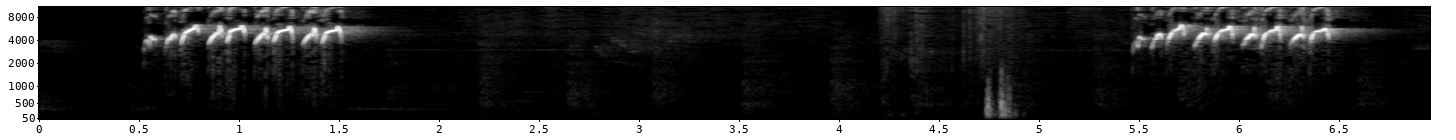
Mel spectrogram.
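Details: Vocal scarlet minivet kept among other birds, rolling its song at an even pace: two bursts of fast, bright, upward-swept whistles about five seconds apart, separated by a single heavy thud.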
